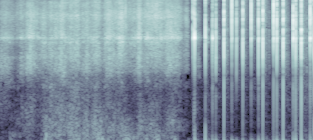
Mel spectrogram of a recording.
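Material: Wood.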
